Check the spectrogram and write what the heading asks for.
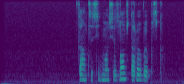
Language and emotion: Russian, neutral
